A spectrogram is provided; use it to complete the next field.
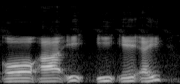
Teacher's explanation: उच्चारण के समय पर आपके होंठ या जो आपके होंठ हैं वह गोलाकार नहीं होते हैं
